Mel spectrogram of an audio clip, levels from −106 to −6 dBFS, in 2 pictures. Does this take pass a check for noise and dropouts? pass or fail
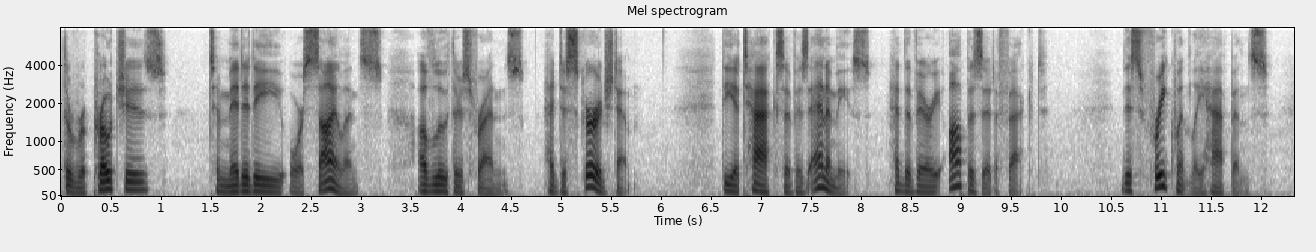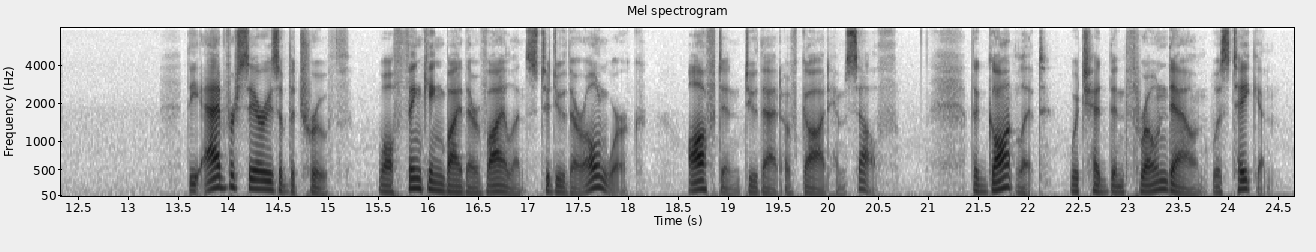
pass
